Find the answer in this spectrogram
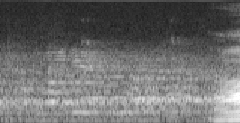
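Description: Faint court sound of an indoor handball match, with the ball bouncing on the hall floor. A man's commentary starts near the end.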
